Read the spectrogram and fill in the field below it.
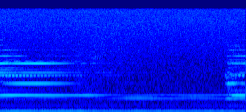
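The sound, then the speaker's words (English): A faint bell rings with a long, humming tone that lingers, then is struck again near the end. No one speaks. “Can you hear the bell?”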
